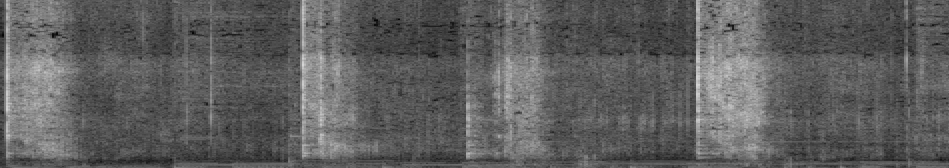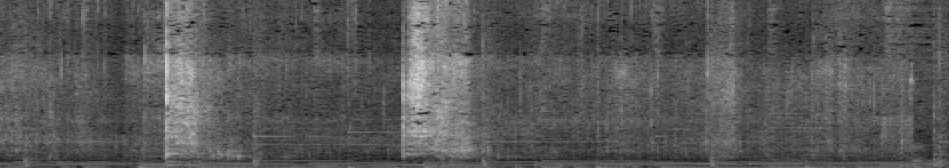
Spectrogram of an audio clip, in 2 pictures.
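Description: Ginaru pote mixture fries in a pan, constant sizzle broken by about six bursts of vigorous stirring and scraping spaced a couple of seconds apart, close and clear, no speech.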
